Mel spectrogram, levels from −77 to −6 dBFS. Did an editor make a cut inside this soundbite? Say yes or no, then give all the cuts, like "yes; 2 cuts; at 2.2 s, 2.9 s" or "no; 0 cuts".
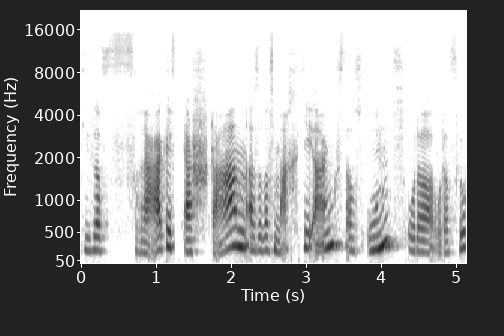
yes; 1 cut; at 1.2 s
